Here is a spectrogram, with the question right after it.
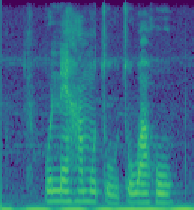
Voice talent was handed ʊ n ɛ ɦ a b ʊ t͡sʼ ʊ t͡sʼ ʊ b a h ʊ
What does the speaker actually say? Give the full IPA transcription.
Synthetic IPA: ʊ n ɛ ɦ a m ʊ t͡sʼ ʊ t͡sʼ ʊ w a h ʊ

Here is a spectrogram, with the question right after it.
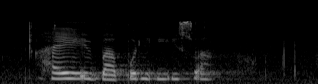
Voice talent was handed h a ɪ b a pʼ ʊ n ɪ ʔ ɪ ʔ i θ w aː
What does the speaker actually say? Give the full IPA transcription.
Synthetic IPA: h a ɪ b a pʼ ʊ n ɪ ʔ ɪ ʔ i s w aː

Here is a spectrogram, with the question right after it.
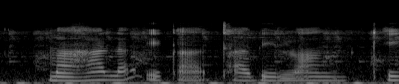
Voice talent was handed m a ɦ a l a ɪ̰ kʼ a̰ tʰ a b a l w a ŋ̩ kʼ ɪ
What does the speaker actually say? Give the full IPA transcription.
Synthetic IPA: m a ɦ a l a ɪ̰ kʼ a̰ tʰ a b ɛ l w a ŋ̩ kʼ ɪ

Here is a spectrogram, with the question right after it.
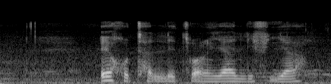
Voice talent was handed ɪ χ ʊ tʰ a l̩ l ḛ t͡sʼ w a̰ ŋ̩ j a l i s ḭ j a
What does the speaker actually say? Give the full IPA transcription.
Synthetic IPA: ɪ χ ʊ tʰ a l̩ l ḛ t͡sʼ w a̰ ŋ̩ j a l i f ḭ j a

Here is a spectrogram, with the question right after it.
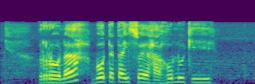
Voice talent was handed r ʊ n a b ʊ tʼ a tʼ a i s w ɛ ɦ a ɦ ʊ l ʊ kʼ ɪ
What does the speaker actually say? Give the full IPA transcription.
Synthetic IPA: r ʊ n a b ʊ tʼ a tʼ a i s w ɛ ɦ a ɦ ʊ l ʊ kʼ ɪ

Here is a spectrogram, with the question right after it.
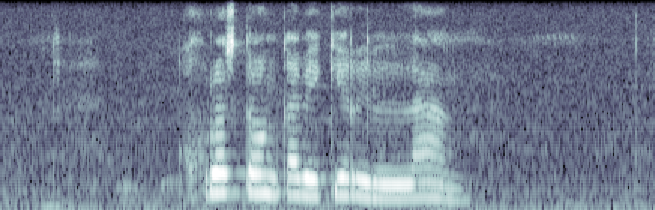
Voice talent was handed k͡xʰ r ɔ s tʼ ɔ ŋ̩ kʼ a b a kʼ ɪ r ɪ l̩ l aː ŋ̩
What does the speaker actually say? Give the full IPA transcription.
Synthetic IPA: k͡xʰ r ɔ s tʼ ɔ ŋ̩ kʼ a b ɛ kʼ ɪ r ɪ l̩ l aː ŋ̩

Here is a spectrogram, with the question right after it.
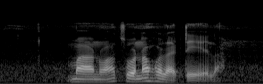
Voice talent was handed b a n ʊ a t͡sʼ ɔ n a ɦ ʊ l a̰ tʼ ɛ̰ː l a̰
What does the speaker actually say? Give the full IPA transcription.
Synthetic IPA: m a n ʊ a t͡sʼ ɔ n a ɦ ʊ l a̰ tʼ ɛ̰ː l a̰

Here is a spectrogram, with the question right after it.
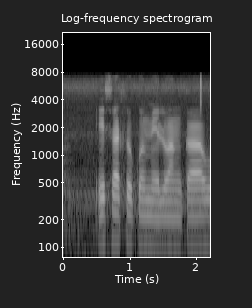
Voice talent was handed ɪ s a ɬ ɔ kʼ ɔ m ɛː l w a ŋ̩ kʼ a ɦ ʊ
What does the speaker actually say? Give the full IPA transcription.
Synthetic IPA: ɪ s a ɬ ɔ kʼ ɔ m ɛ l w a ŋ̩ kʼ a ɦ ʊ

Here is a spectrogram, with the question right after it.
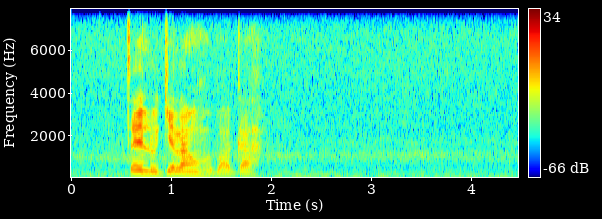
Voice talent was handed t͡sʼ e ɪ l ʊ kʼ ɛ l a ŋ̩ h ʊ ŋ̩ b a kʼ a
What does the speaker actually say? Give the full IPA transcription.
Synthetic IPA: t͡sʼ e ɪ l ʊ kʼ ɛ l a ŋ̩ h ʊ b a kʼ a

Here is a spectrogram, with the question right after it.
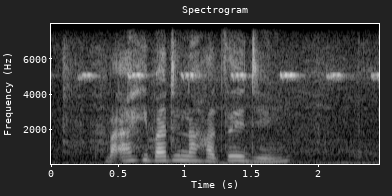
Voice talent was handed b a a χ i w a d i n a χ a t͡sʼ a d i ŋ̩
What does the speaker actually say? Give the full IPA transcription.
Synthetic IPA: b a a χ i b a d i n a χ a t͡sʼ e d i ŋ̩

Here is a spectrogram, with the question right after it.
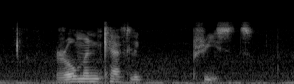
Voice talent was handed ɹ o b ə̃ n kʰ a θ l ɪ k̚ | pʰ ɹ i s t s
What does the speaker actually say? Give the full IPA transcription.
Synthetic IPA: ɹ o m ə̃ n kʰ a θ l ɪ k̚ | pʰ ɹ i s t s

